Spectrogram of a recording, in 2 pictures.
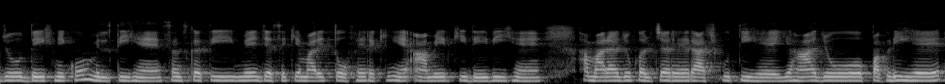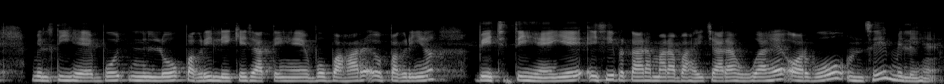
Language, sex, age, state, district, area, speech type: Hindi, female, 30-45, Rajasthan, Jaipur, urban, spontaneous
